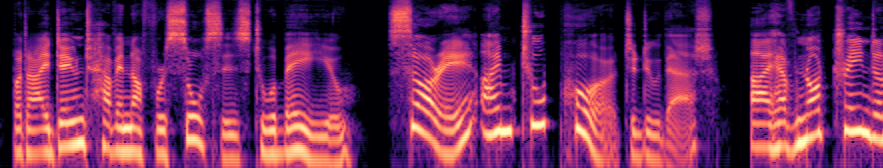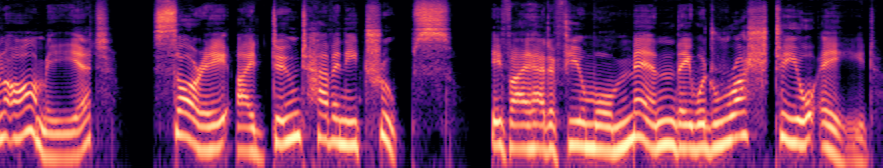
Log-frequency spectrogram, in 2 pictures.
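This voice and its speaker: A woman's voice: mid-range voice, very animated, unhurried, no echo, studio quality. A woman playing a haughty, sly English queen in a video game, with a regal, arch and mock-polite manner. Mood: courteous. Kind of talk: video game character voice lines.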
